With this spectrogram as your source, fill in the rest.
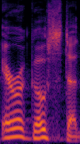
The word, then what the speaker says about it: Aragosta: now here i am here you are and aragosta did i say it right yes eragosta means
